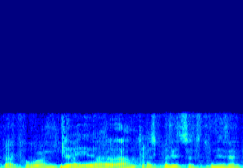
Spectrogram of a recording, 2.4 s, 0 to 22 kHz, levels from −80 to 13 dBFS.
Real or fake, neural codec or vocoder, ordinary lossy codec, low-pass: fake; codec, 24 kHz, 1.5 kbps, HILCodec; AAC, 32 kbps; 7.2 kHz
